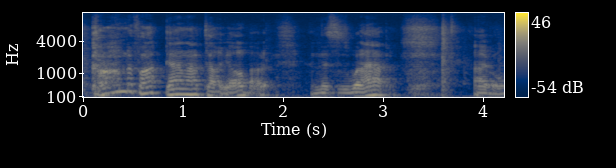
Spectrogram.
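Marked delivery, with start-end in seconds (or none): 0.1-2.1 high-pitched mock exasperation; exasperated calming. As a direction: rein in a panicking friend, retold with emphasis. Retold telling panicked friend to settle.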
